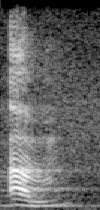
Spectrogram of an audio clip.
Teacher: consonant but it is acting as a vowel here ambabani [Music] so this is known as a syllabic consonant it's a nasal so nasal sounds can act as syllables in certain environments in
